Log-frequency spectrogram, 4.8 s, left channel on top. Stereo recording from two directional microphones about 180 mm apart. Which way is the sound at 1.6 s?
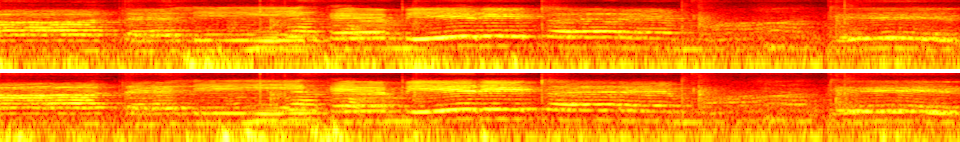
90° left.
